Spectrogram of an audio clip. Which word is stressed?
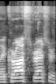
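cross. The stress falls on the word cross. People who wear clothes of the other sex.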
